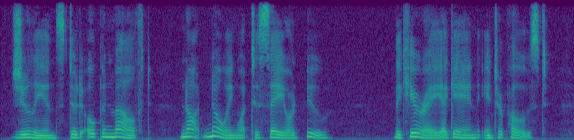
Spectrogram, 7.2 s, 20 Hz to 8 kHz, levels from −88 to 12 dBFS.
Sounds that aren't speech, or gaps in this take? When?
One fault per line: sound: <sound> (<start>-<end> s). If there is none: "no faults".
sound: dropout (3.7-3.8 s)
